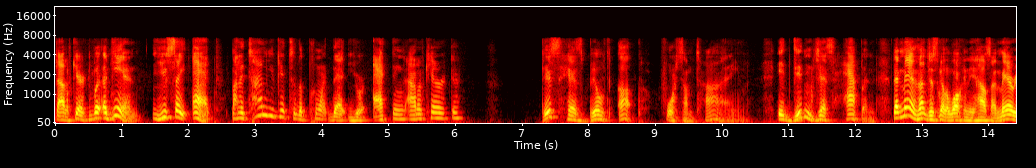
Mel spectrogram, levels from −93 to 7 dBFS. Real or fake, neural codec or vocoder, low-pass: fake; codec, 44.1 kHz, 7.8 kbps, DAC; 7.2 kHz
